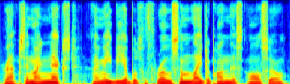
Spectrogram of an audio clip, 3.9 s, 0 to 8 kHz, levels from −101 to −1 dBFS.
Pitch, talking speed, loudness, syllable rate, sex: 95 Hz, 235 wpm, -15 LUFS, 5.5 syllables/s, male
